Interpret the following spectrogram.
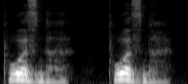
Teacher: The D is dropped out.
